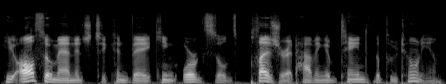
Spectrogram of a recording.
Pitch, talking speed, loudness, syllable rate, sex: 100 Hz, 175 wpm, -23 LUFS, 5.9 syllables/s, male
